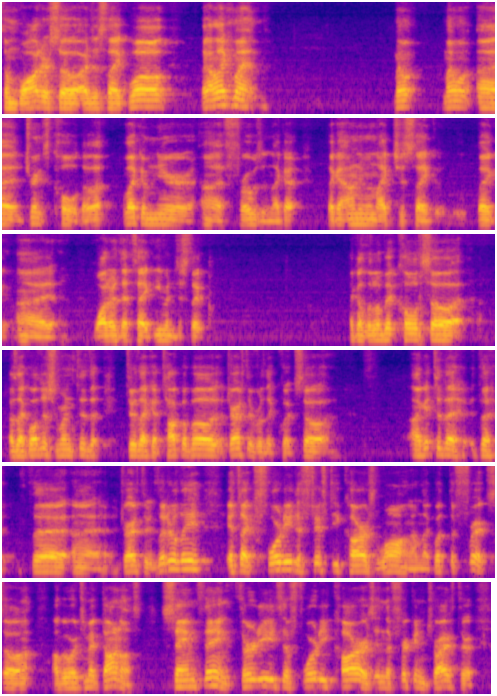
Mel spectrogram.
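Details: Male podcast host with a stutter present since birth that he says is heard intermittently and occurs when he talks fast; stuttering.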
